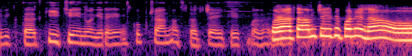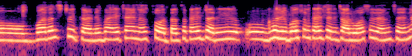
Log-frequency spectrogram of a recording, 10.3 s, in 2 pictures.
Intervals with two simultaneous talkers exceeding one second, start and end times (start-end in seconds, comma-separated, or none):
none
